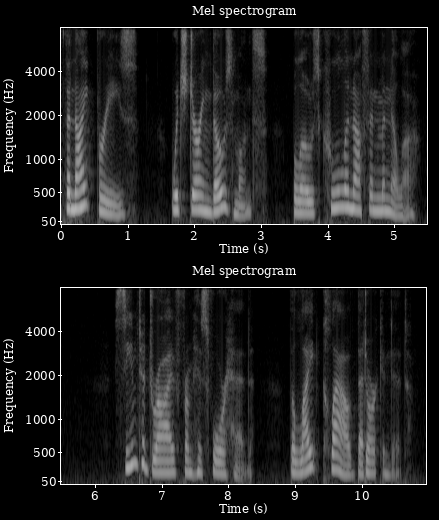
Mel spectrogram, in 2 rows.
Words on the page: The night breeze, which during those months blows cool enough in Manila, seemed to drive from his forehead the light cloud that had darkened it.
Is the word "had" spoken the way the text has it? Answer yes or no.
no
